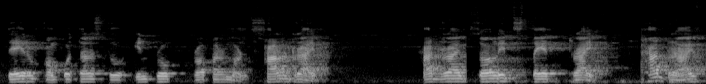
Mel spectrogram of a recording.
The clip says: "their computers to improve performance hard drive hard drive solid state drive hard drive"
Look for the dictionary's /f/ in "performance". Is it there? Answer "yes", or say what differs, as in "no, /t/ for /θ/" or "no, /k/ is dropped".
no, /p/ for /f/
